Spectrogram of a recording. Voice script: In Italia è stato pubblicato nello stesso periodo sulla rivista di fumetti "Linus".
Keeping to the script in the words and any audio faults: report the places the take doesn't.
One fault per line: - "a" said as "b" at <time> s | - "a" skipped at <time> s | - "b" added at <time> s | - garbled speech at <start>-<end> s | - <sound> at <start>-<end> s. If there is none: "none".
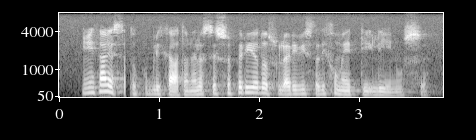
- dropout at 0.7-0.7 s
